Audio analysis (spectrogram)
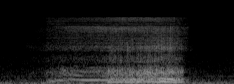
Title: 🐽 本日のイビキ / Snoring Sleep Sound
